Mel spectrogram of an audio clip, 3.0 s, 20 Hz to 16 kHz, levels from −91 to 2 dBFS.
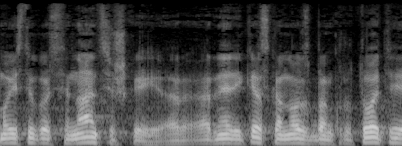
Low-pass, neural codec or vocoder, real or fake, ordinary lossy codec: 14.4 kHz; vocoder, 48 kHz, 128 mel bands, Vocos; fake; MP3, 64 kbps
